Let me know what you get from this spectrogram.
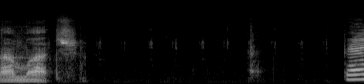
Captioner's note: clock ticking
